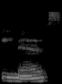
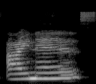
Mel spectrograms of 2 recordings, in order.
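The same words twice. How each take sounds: First: The name is said with a Spanish accent. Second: The name is said with an English accent.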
